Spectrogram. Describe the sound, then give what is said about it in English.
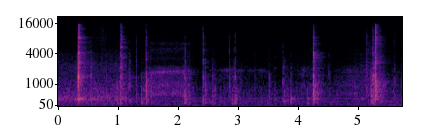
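A Phillips screwdriver works a rear seat bolt loose, giving a few sharp, faint clicks and scrapes spaced irregularly over several quiet seconds. “The rear seat bolt is back here. It takes a Phillips or a socket. I'm going to use a Phillips here and get this off.”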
